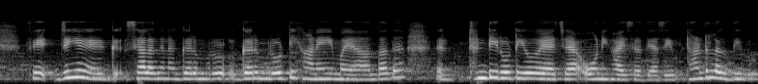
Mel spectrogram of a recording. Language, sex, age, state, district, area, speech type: Dogri, female, 18-30, Jammu and Kashmir, Kathua, rural, spontaneous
